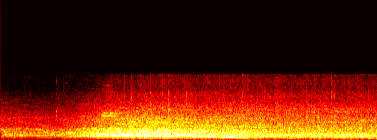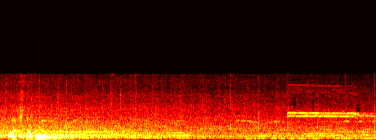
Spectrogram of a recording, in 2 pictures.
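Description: A crowd cheers loudly in a large echoing arena.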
